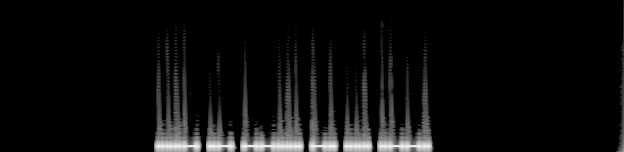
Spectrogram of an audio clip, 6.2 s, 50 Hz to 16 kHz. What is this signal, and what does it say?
Morse code, heard as a keyed tone, about 28 wpm, 700 Hz. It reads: VA7NSP
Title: DXCC-100 Call Signs - 6 Characters - 28wpm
